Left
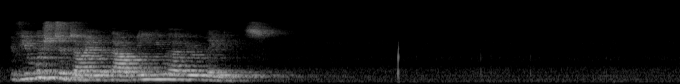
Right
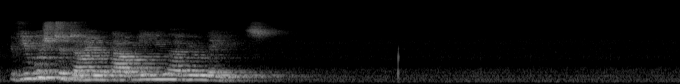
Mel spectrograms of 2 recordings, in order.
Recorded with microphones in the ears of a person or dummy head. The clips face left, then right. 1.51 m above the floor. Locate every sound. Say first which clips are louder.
0.1 s a woman speaking: right 2 dB; 15° right (ahead or behind), 1.3 m; by 2.7 s 70° left (ahead or behind), 0.8 m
